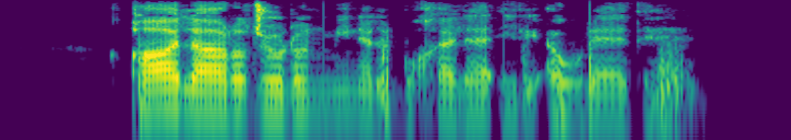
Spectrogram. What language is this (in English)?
Arabic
